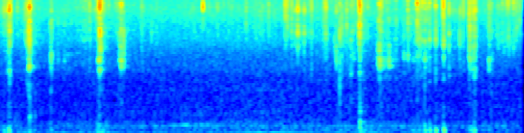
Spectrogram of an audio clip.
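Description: A small, solid, brown-and-white striped bar of dry soap is held in one hand and shaved with a metal utility-knife blade, peeling off curls. Short, dry scraping cuts and crisp, bright crackles come one after another over a low, steady hum, each stroke dying away almost at once.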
